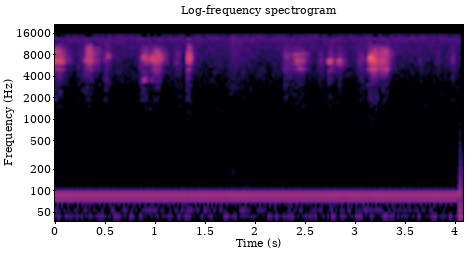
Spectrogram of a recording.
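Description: Sharpie felt-tip marker writing on paper: a series of faint, short scratchy strokes as a word is written out, over a steady low hum.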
